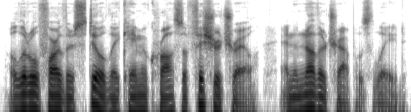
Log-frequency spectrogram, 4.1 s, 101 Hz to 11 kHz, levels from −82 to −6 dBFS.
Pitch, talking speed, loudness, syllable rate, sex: 95 Hz, 220 wpm, -19 LUFS, 5.6 syllables/s, male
